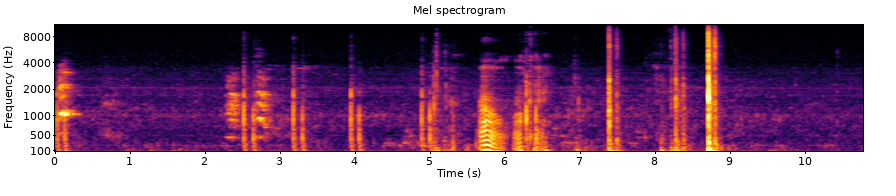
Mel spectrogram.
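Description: Computer keyboard keystrokes and mouse clicks, scattered and irregular, with the sharpest click near the end. A brief mumbled voice sounds about halfway through.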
